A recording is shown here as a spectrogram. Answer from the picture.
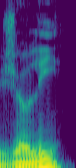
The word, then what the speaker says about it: Jolie: Did I say that properly? – Yes, you did. – Jolie.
